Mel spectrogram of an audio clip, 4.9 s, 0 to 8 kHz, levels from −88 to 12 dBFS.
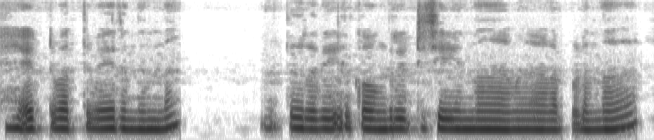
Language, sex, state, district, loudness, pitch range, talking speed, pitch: Malayalam, female, Kerala, Kollam, -16 LUFS, 160-175 Hz, 100 wpm, 170 Hz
